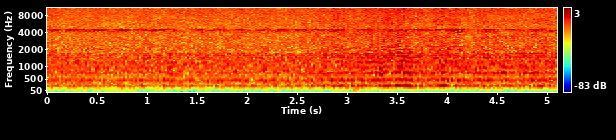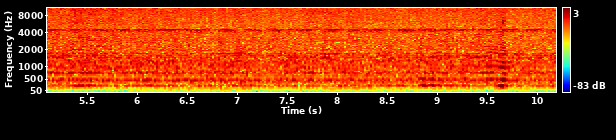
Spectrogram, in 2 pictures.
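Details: Many bees buzzing steadily in a dense continuous drone, with a low hum band and a faint high whine held throughout; a brief louder buzz passes near the end.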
